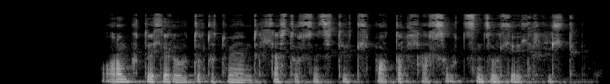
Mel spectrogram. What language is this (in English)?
Mongolian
